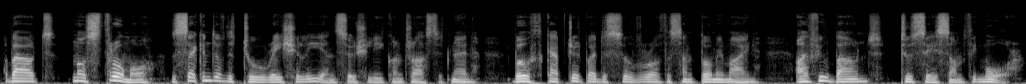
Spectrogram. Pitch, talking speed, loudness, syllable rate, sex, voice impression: 115 Hz, 170 wpm, -18 LUFS, 4.8 syllables/s, male, masculine, very adult-like, slightly fluent, sincere, friendly, slightly reassuring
